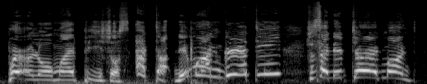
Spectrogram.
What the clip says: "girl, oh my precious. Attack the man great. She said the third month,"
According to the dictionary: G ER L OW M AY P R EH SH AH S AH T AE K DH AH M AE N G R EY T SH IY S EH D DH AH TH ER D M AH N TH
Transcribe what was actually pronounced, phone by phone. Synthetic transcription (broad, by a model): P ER L OW M AY P IY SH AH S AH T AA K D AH M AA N G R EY T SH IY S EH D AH T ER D M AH N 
